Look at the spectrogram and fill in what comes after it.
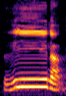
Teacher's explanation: یا مدہ کو آپ نے ایک الف کی مقدار کھینچنا ہے۔ ذین، وَإِذَا لَقُوا الَّذِينَ آمَنُوا، یہاں پر آ اس کے اوپر کھڑا زبر ہے، تو آپ نے اس کو ایک الف کے برابر لمبا کرنا ہے۔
